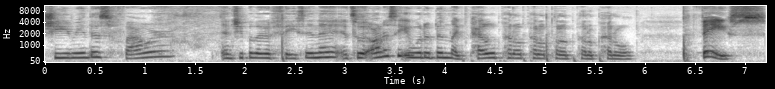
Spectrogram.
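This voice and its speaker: A soft-spoken woman talks at a fairly quick pace and a high pitch. There is noticeable background noise. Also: ordinary pitch variation. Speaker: vlogger. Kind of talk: casual chat. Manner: halting.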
